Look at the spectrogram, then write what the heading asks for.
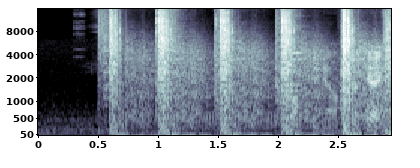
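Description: Salvo of rockets fired from a spacecraft in the space game Empyrion: five loud, booming launches in steady succession about half a second apart, each a sharp broadband blast over a continuous rumbling bed.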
